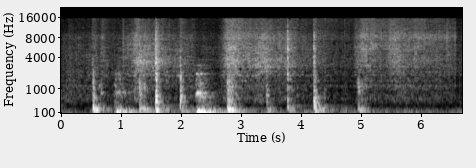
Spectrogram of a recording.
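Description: Coriander powder, chilli powder, turmeric and chopped green chilli sauté in a pan for egg curry, a close crackling sizzle cut by repeated spatula scrapes and clanks against the pan, with no talk.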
